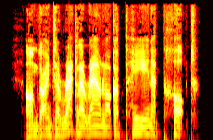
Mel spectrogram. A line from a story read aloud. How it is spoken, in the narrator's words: grumbled the tortoise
